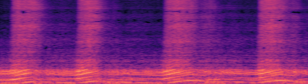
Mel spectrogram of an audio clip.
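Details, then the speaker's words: VW GTI with a loud exhaust: four sharp throttle blips, and after each the revs fall slowly and hang above a normal idle; the owner suspects the throttle body or its sensor needs tapping or replacement, unconfirmed. "and she's still holding her rpms up which is annoying that's why i don't drive her right now because she's uh i need to either tap the throttle body or get a new one"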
